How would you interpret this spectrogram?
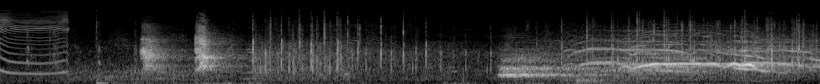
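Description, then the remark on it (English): Dogs bark and yip at a two-day dog show at the Cow Palace, with short sharp barks scattered over a busy crowd murmur and bursts of clapping, then a denser wash of overlapping barks and whines. “Yep, the dog show.”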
